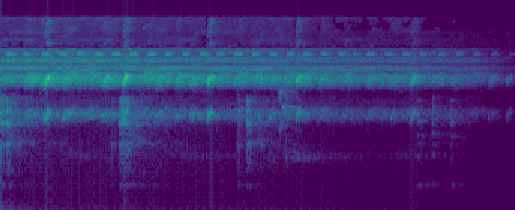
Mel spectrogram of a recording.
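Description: Crickets chirping in a steady, rapid pulsing, with a few faint lower calls among them. The chirping fades away to silence over about five seconds.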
